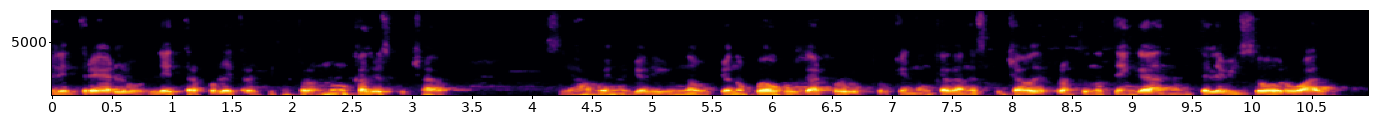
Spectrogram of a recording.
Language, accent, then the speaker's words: Spanish; Putumayo, Colombia; No, le dije, yo soy de Putumayo, soy colombiano.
